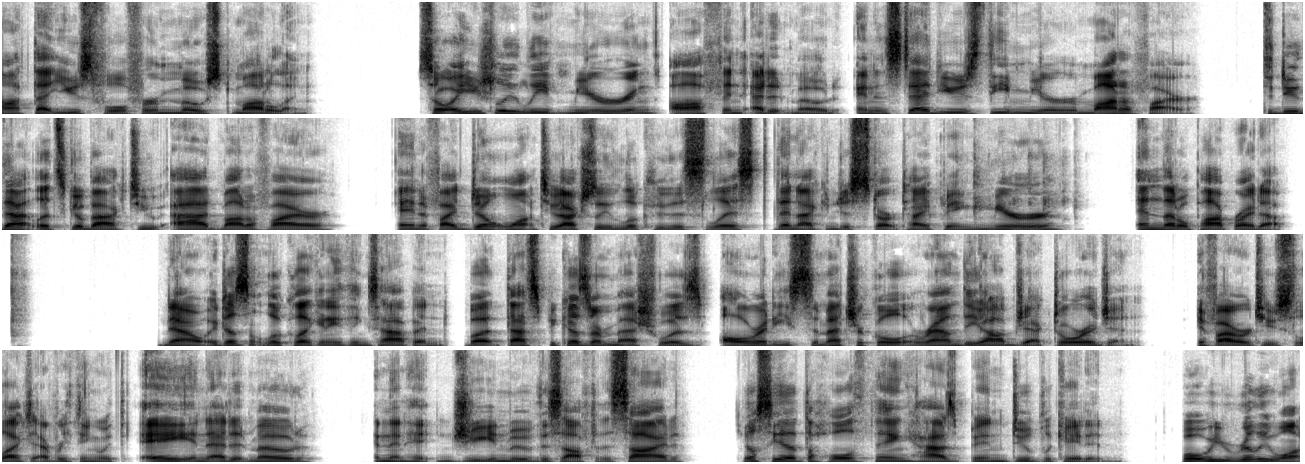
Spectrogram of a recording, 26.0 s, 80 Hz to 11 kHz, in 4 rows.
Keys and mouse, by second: 4.0 click, 7.3 click, 11.4 r, 19.2 a, 21.5 g, 25.6 Escape.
